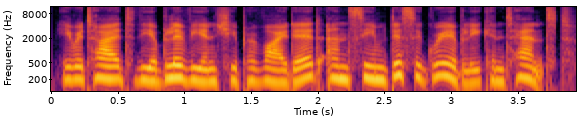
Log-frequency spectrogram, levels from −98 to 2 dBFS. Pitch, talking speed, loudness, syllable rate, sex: 195 Hz, 165 wpm, -17 LUFS, 5.8 syllables/s, female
